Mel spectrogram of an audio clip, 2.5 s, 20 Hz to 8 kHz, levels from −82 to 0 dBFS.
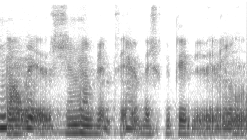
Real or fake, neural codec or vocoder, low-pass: fake; autoencoder, 22.05 kHz, a latent of 192 numbers a frame, VITS, trained on one speaker; 7.2 kHz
